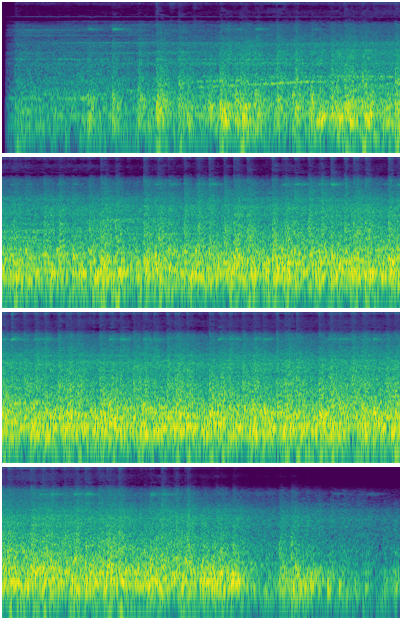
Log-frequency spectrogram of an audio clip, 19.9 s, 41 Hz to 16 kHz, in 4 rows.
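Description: Seibu 20000 series electric commuter train running past on the rails, a loud steady rush with a fast clatter of wheels over the track. The sound builds over the first couple of seconds and drops away near the end as the last car goes by.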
